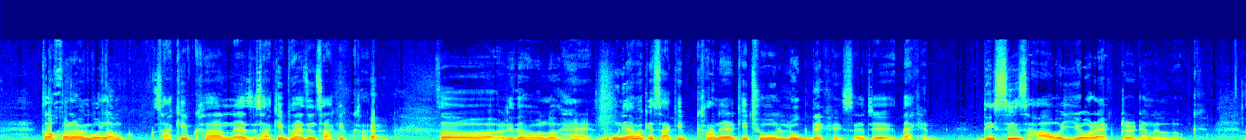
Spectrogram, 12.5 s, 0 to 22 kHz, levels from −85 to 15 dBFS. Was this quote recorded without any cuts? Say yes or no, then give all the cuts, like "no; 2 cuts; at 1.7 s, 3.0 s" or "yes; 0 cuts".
no; 1 cut; at 5.9 s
